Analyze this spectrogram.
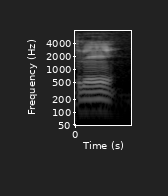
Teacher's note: जब हम रे बोलते हैं तो हमारी जीवा है वो प्रकंपित होती है अंदर थोड़ी। इस प्रकार से इसको प्रकंपी व्यंजन कहते हैं।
